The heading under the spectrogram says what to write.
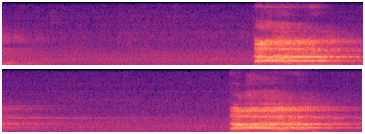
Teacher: জিহ্বার আগা আমরা লক্ষ্য করছি সামনে এই দুই দাঁতের গোড়ার সঙ্গে জিহ্বার আগাটা লেগে যাচ্ছে ভিতরের সাইড। তা তা। আমরা সবাই আরেকবার একসাথে বলে নিচ্ছি।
